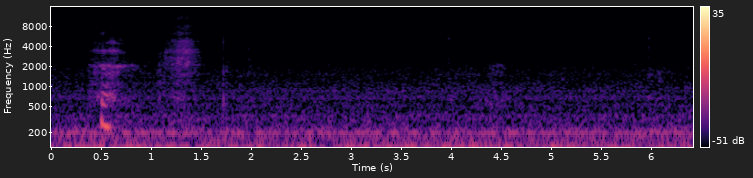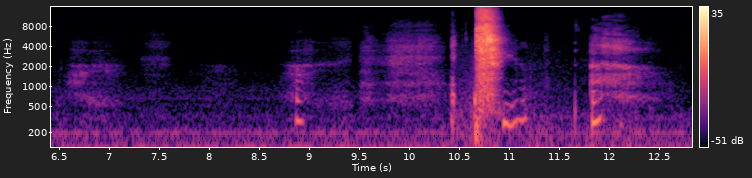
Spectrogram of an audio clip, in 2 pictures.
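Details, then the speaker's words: Person sneezing in bed: quiet breaths and a catching inhale build to one sharp, explosive sneeze, followed by a brief breathy sound; a single sneeze. "I have sneeze. Oh God. Yeah. Yeah. Oh."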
